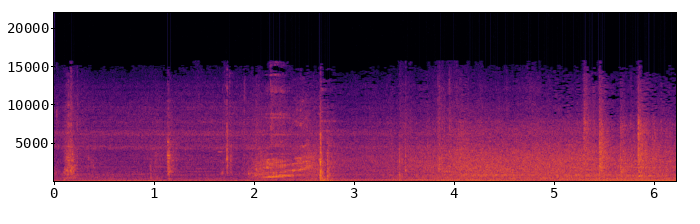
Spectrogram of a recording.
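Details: Walk-in freezer running after the temperature control was swapped, power back on with the box at about 30 °F. Steady low hum under handling clatter: normal running while pulling down to set temperature.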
